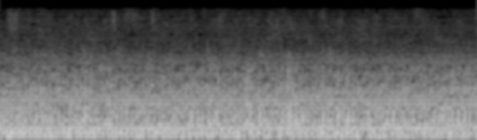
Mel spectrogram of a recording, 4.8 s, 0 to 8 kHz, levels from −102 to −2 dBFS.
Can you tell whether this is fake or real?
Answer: fake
